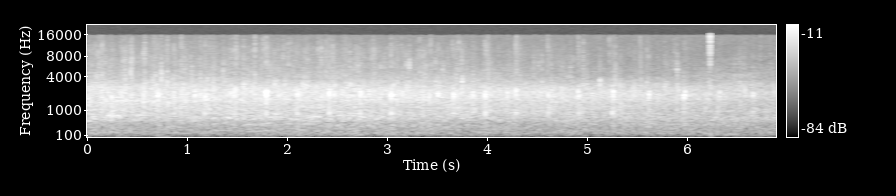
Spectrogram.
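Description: Faint, steady applause from a large audience at a graduation ceremony, a dense even patter of many hands sustained throughout with no talk over it.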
